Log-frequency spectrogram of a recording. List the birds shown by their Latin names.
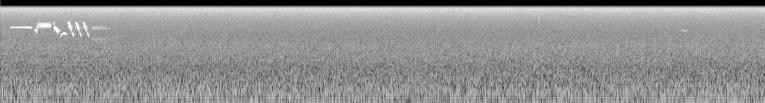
Zonotrichia leucophrys, Anthus rubescens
